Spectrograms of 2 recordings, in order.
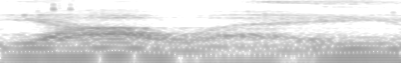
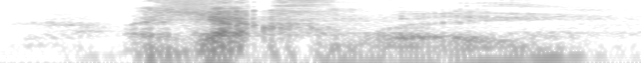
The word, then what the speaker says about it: Yahweh: We call it Yahweh or Yahweh because we have preference for vowels. But the Y, the H, the WH represents breathing sounds or aspirated consonants. When pronounced without intervening vowels, it actually sounds like breathing.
